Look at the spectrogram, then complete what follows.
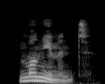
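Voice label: "monument" English, British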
